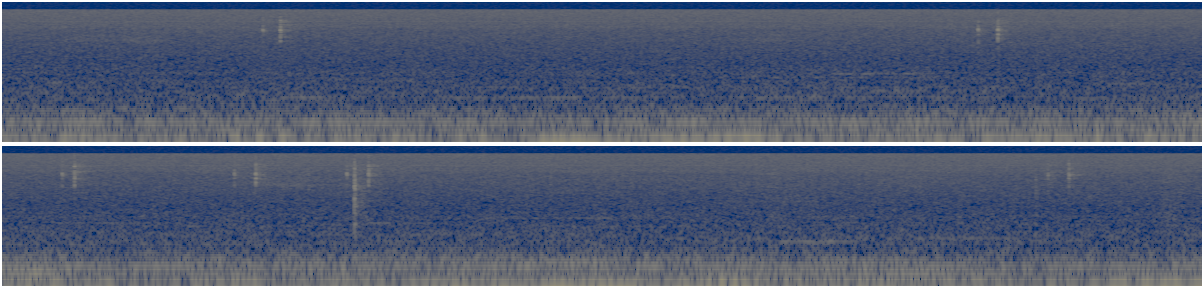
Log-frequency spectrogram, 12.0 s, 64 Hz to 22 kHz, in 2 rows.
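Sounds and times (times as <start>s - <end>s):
steady low hum: 0.0s - 12.0s
mouse and keyboard clicks: 7.2s - 8.0s, 11.2s - 11.5s.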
